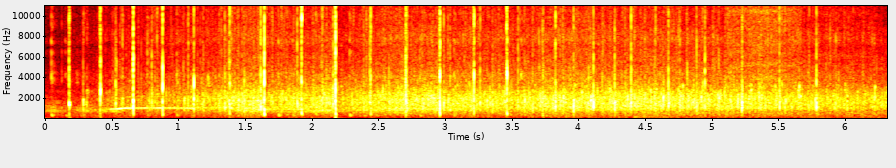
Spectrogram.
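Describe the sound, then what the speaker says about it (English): A large audience applauds at a high school graduation ceremony, with many hands clapping densely and continuously and sharp individual claps standing out against the steady, crowd-wide patter. "Please join me in thanking our friends and family and all those who have helped us reach this momentous occasion with a round of applause."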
